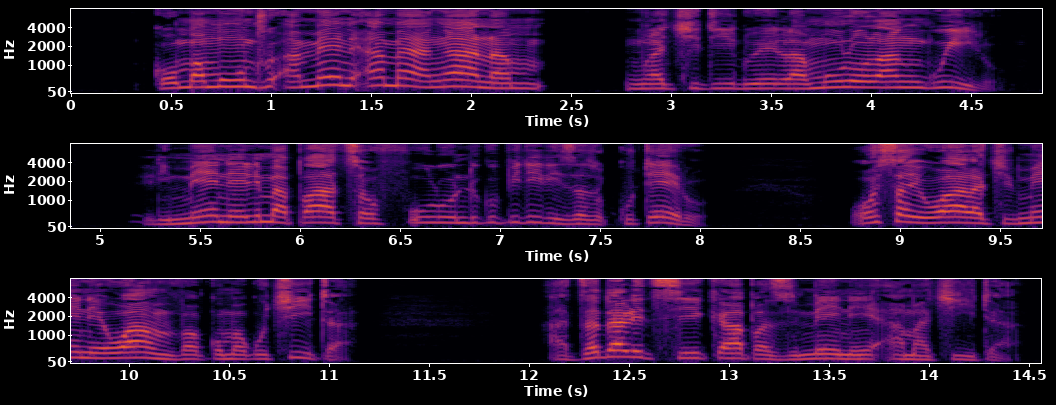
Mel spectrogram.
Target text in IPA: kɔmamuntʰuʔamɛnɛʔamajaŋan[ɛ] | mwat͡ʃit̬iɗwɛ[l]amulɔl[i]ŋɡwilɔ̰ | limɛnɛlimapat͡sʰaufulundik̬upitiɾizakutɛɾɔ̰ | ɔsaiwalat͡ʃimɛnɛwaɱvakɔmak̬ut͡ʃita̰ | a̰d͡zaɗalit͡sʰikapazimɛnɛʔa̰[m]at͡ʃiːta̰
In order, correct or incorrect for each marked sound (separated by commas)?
incorrect, correct, incorrect, correct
